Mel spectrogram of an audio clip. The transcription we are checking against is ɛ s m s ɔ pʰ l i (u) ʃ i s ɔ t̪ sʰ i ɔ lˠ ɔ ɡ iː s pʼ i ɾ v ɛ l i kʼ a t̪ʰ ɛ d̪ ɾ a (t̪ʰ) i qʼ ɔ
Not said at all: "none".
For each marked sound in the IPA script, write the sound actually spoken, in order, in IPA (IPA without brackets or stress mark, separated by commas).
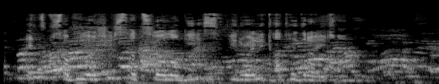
ɔ, none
